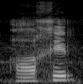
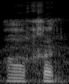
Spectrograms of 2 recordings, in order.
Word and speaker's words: آخر: میں حاضر ہوا ہوں۔ یہ الفاظ لکھنے میں ایک جیسے ہیں، اور بولنے میں اور تلفظ کے اعتبار سے ان کا میننگز جو ہے نا وہ بدل جاتا ہے۔ ٹھیک ہے، وہ لفظ ہے، ایک ہے آخر اور ایک ہے آخر۔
